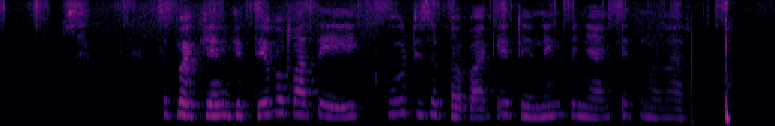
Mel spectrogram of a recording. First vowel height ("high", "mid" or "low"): mid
